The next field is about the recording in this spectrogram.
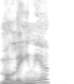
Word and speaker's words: Melania: Melania. Is that how you pronounce it? Melania? – Melania.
